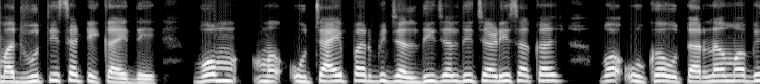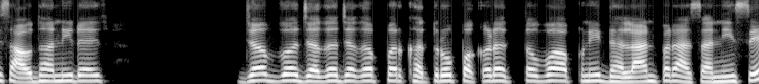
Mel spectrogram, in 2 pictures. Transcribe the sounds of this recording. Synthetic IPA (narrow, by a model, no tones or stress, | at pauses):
mɐd͡ʒbuːt̪iseʈɪkaːid̪eː | ʋoʊt͡ʃaːipɐɾbʱid͡ʒɐld̪id͡ʒɐld̪it͡ʃɐɽisɐkət͡ʃ | ʋɐʔʊkoʊt̪əɾnamabʱisaːʋwd̪ʱaːniɾɐɦed͡ʒ | d͡ʒɐbɐd͡ʒɐɡəɦd͡ʒɐɡəɦpɐɾkʰɐt̪ɾõpɐkɽət̪oʋɐɐpneɖʱɐlaːnpɐɾaːsaːnise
